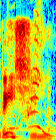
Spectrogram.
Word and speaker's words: Priscilla: If you must know, it's Priscilla. Are you sure you Piscilla. don't mean Priscilla? I Priscilla. look like the kind of person who can't correctly pronounce their own name? It's Priscilla!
